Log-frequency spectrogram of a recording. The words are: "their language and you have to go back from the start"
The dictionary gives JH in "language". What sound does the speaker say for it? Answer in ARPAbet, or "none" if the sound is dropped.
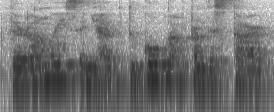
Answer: Z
